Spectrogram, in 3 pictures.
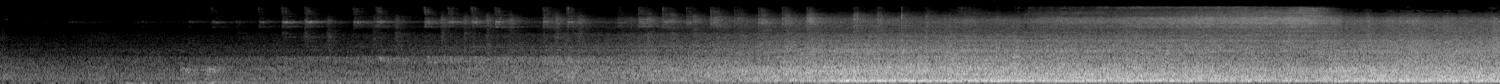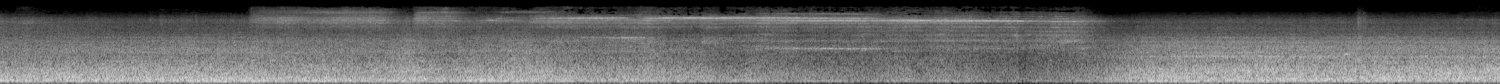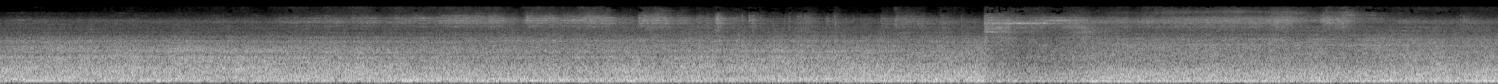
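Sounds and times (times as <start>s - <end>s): steel wheels on rails: 2.0s - 13.3s.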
